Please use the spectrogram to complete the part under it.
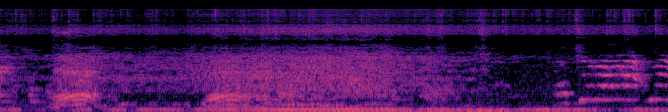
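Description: Food sizzles and hisses in a hot pan.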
